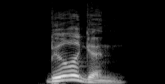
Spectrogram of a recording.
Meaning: 1. genitive singular of Bürge 2. plural of Bürge
- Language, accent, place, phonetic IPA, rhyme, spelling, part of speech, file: German, Germany, Berlin, [ˈbʏʁɡn̩], -ʏʁɡn̩, Bürgen, noun, De-Bürgen.ogg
